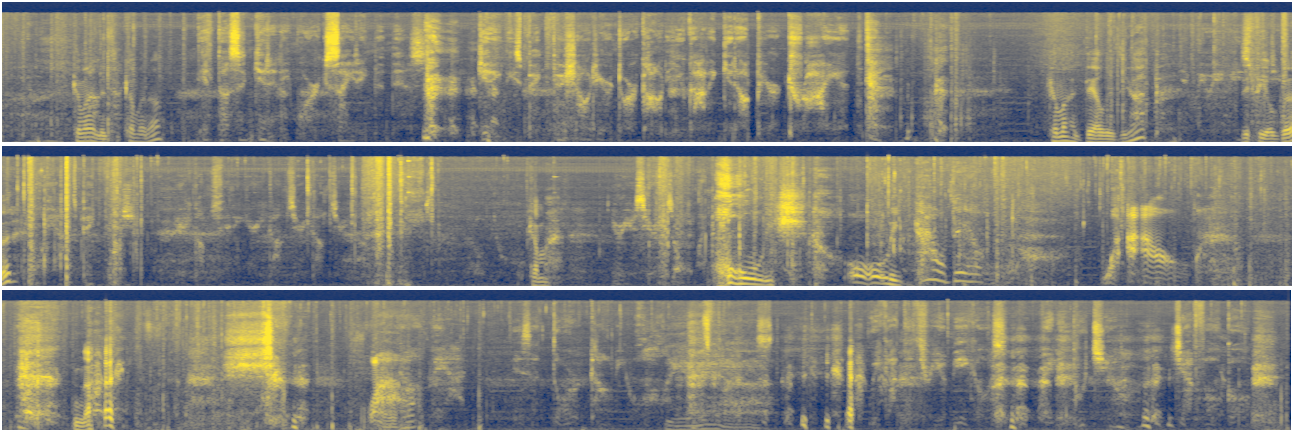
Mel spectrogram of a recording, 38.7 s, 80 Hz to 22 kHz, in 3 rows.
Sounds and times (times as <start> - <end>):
Speech: 12.4 - 13.2, 29.5 - 30.1.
